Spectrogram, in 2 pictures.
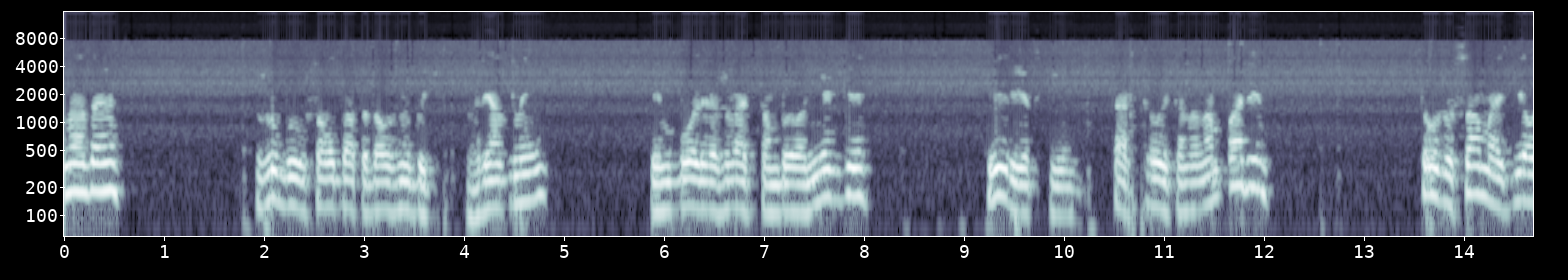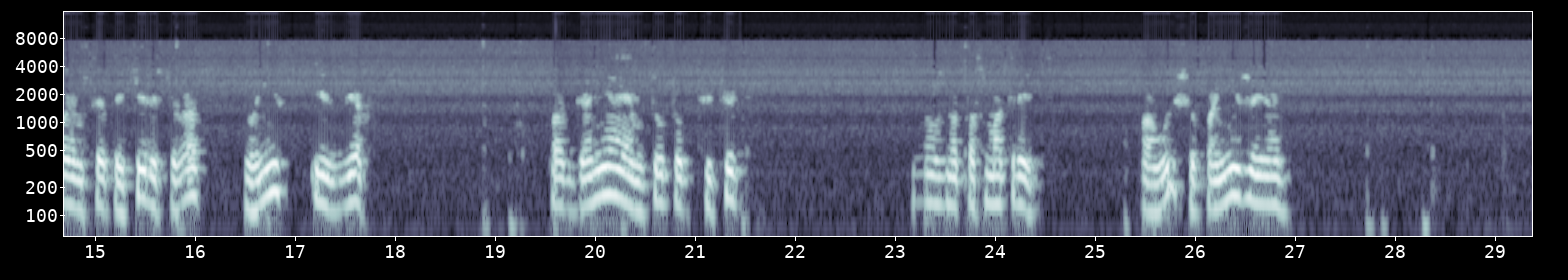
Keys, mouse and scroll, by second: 2.1 middle click, 2.7-3.3 scroll up 1, 3.8 shift+middle click, 6.1-8.4 drag, 9.6 middle click, 10.6 KP_3, 11.6-12.7 drag, 13.8-15.7 drag, 16.7-18.8 drag, 21.6-22.8 scroll up 1, 22.8-23.8 middle drag, 25.3-27.7 drag, 28.4 middle click.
